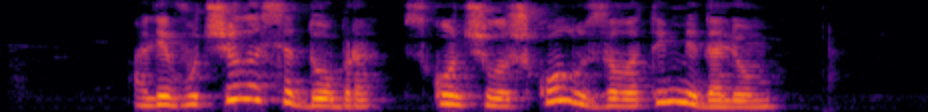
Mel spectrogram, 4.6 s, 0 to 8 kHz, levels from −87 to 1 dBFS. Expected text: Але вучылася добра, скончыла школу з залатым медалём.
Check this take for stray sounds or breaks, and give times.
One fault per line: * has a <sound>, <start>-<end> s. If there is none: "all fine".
all fine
